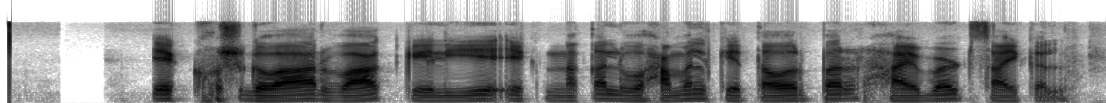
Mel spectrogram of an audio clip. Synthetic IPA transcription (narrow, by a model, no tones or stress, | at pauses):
eːkxʊʃɡɐʋaːɾʋaːkːelieʔeːknɐqəlʋohɐməlket̪ɔːɾpɐɾhaːɪbɾəɾɖsaːɪkə̰l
